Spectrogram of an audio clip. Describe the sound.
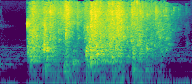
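Running water while someone's body is washed, starting with the back: a steady, full wash of splashing and pouring that begins abruptly after a short quiet start, continues evenly for about three seconds, then stops.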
